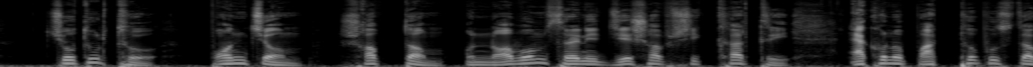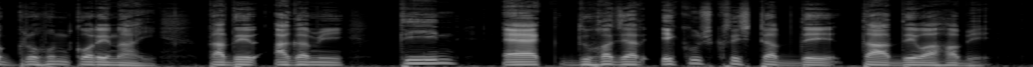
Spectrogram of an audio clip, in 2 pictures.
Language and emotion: Bengali, neutral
